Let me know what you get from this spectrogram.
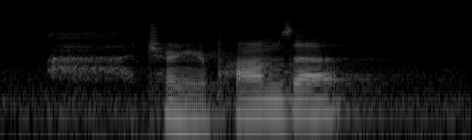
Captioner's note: sigh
